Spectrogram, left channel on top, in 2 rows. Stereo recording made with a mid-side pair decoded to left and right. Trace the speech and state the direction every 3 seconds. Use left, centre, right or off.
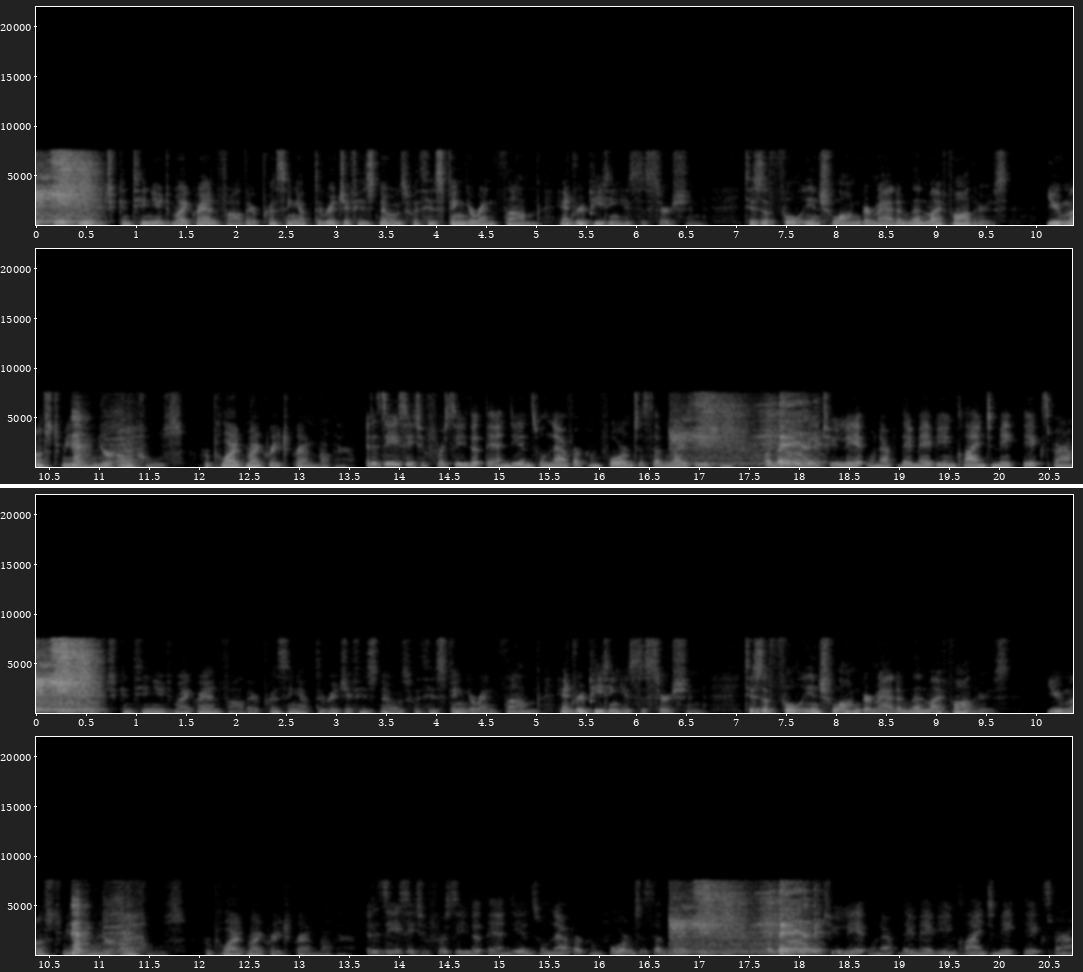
left, left, centre, left, left, left, left.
